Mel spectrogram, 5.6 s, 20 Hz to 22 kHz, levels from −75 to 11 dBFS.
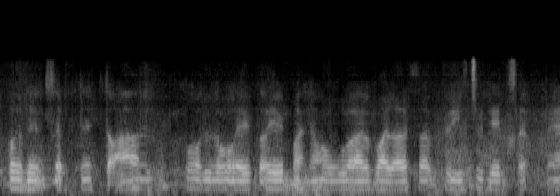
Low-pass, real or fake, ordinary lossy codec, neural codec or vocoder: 7.2 kHz; fake; none; codec, 16 kHz in and 24 kHz out, 0.6 kbps, FireRedTTS-2 codec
